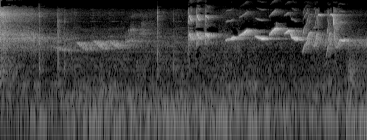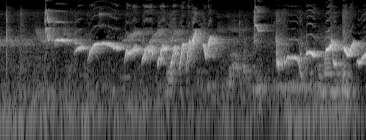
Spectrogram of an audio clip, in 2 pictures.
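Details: Fighter-style white-rumped shama song richly filled with varied phrases: quick sliding whistles, chirps and downslurred notes in rapid bursts, with short gaps between bursts.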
